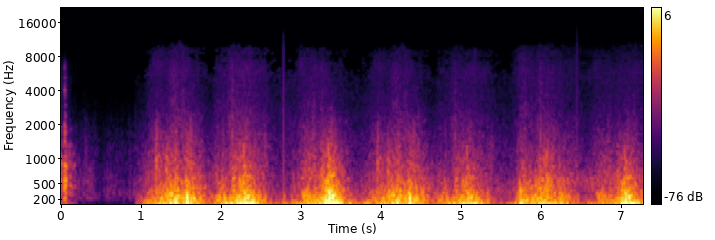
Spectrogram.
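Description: Wind rushes steadily past a gliding flier.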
